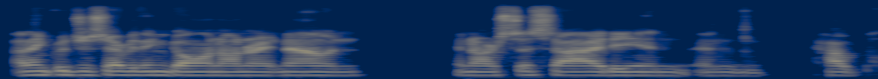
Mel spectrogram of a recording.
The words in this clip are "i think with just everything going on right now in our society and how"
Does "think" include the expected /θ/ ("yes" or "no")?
yes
